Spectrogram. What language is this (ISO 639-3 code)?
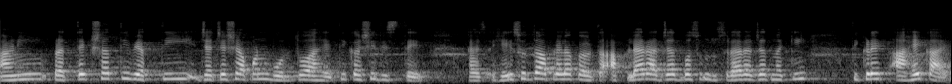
mar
